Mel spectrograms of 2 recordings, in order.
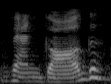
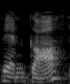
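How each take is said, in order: First: The name is said with French pronunciation. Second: The name is said with Dutch pronunciation. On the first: "if you were in French, you would say" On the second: "if you were in the Netherlands"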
